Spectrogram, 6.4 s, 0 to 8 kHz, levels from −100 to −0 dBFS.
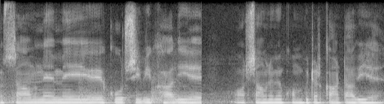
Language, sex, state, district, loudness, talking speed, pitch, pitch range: Hindi, male, Jharkhand, Deoghar, -13 LUFS, 120 wpm, 125 Hz, 125-130 Hz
